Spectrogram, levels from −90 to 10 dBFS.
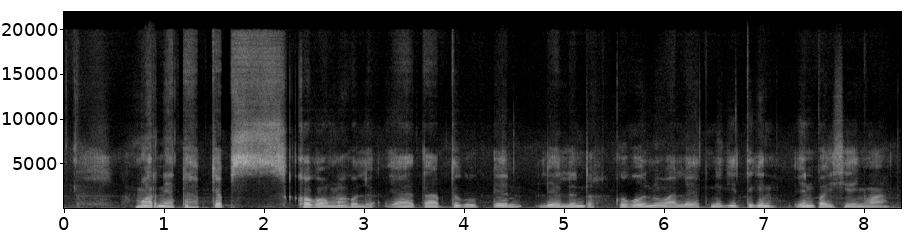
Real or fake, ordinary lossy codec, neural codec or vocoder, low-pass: fake; none; codec, 44.1 kHz, 7.8 kbps, DAC; none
